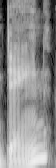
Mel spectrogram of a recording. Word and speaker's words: Dayne: And I was like Dan Logan? And they're like, you mean Dane? And I realized in my accent, have I been mispronouncing Dan's name for the last 2 years? – Well, I don't know.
